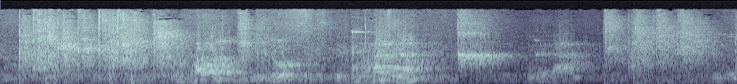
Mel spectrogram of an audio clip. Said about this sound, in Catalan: De fet, els cops aquests que escolteu no és que estiguin apallissant a ningú, és que, com ja sabeu, per mantenir la seva masculinitat ferma s'han de pegar molt fort l'un a l'altre quan s'abracen a l'esquena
